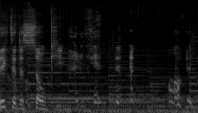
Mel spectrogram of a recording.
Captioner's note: laughs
